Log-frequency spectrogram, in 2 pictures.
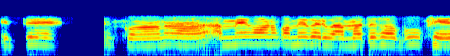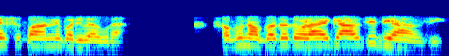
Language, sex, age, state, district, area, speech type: Odia, female, 18-30, Odisha, Bhadrak, rural, conversation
